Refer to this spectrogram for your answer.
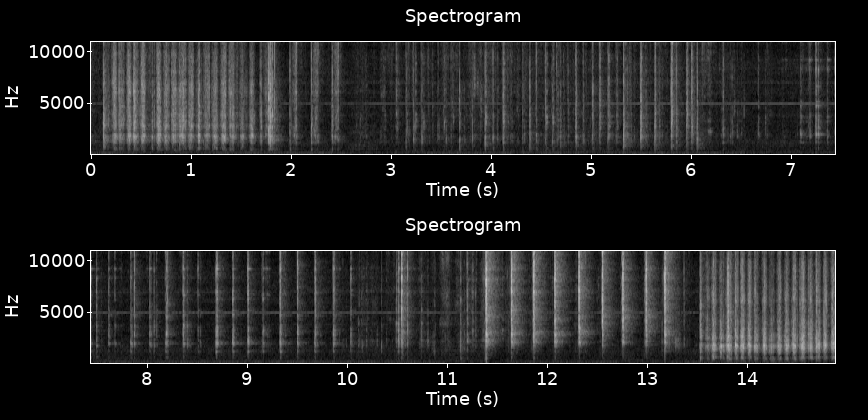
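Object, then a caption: Plastic and metal stapler. Fingertips quickly tap and scratch the top of a closed, hand-sized black plastic and metal stapler. Dense, bright scratching at the start and end frames a quieter stretch of light clicking taps. Toward the end, louder, sharply separated taps come in a fast, uneven rhythm, each dying away almost instantly over a faint low hum.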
